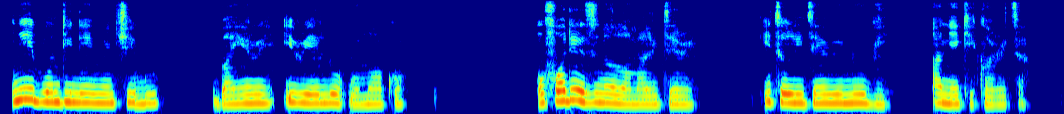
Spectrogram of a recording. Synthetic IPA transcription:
ni˦bʊ˨n̩˦dɪ˦ne˦ŋʷe˦n̩˦t͡ʃe˨ɡ͡bu˦ | ba˨ɲe˦ɾɪ˦i˦ɾi˦e˦lo˨k͡po˨m˦ɔ˦kʊ˦ | ʊ˨fɔ˦dɪ˦e˨zi˦nʊ˦lɔ˨ma˨li˦te˨ɾe˨ | i˦to˦li˦t̬e˦n̩˦ɾi˦nu˦bi˨ | a̰˦n˨e˦ke˨kɔ˨ɾɪ˦ta˨

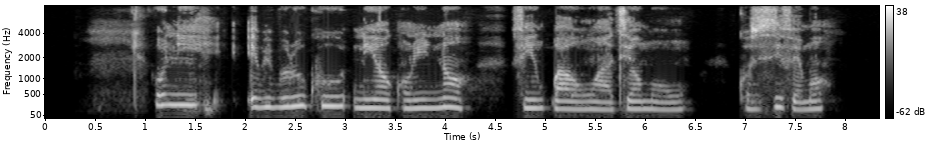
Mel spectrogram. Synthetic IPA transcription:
o˦nĩ˦e˧bi˧bu˨ɾu˦kʰu˦nĩ˦ɔ˧kũ˨ɾ̃ĩ˧˦nãː˦˨ | fi˧ŋ̩˦k͡pa˧o˨hũ˧a˨tʰi˧ɔ˧mɔ̃˨o˨wũ˧ | ko˨s̬i˨˦si˦˨fɛ˨˦mɔ̃˦

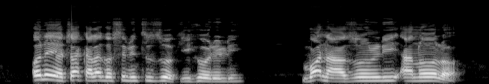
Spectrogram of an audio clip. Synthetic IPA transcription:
o˦ne˦jɔ˨t͡ʃa˦ka˨la˦ɡo˨sɪ˦ɾɪ˦n̩˦tu˦zo˦˨ki˦ɦo˦˨ɾi˦ɾi˦˨ | bɔ˦na˨a˨zʊ˦n̩˦ɾi˦a˦nʊ˦lɔ̰˨

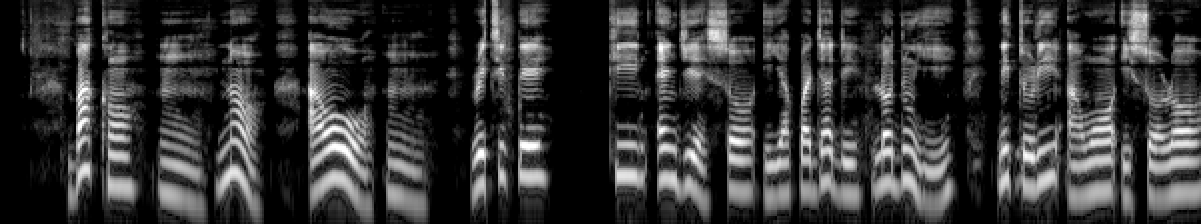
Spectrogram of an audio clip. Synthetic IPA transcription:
ba˦˨kã˧˨ | nãː˦˨ | a˨wõ˦˨ | ɾe˧tʰi˦k͡pe˦ | kʰi˦ɛ˦n˦d͡ʒi˧ɛ˨sɔ˧i˨ja˨k͡pa˧d͡ʒa˦˨de˧lɔ˦dũ˦jiː˨˦nĩ˦to˧ɾi˦a˦˨w̃ɔ̃˧i˨sɔ˨ɾɔ˧

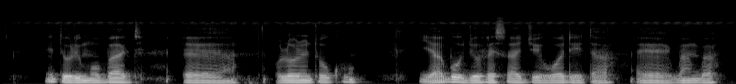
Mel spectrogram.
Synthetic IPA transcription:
nĩ˦to˧ɾi˦mõ˧ba˦˨d | ɛ˨o˧lo˦ɾ̃ĩ˧to˦ku˦˨ | ja̰˨˦bo˦˨d͡ʒo˨˦fɛ˦sa˦d͡ʒo˧˦i˨wɔ˦de˨ta˧ɛ˦˨ɡ͡ba˨˦ŋ̩˦ɡ͡ba˦

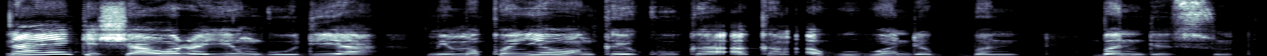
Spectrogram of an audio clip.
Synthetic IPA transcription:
na˦jɐ˦ŋkʲe˨ʃaː˦wɐ˦ɽɐ˨rjɪ˦ŋɡʷoː˨dɪ˦jaː˦ | meː˨mɐ˦kʷɔ˦ɲjɐ˦wɐ˨ŋka˦jkʷuː˦kaː˦ʔa̰˨kɐ˦˨ŋʔa̰˨buː˦bʊ˦wɐ˨nda˨bɐ˦n | bɐ˦˨nda˨su˦ʔ

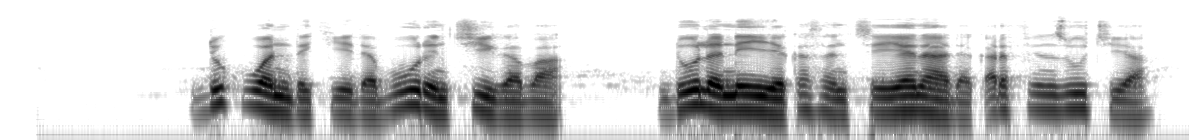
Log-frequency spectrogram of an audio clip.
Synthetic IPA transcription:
dʊ˦kwɐ˦nda˨kʲeː˨da˨buː˦ɽɪ˨nt͡ʃiː˦˨ɡɐ˨ba˦ʔ | doː˦le˨neː˦jaː˦kɐ˦s̬ɐ˨nt͡ʃeː˦jɐ˦naː˨da˨kʼɐ˦ɽɸɪ˦nzuː˦t͡ʃɪ˨jaː˦

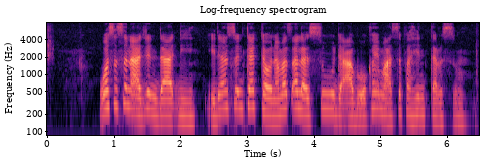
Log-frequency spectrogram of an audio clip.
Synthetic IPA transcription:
wɐ˦su˦sʊ˦naː˨d͡ʒɪ˦ndaː˦ɗiː˦ʔɪ˨dɐ˦nsʊ˦ntɐ˦tːa˨wnaː˨mɐ˦sʼɐ˦lɐ˨rsu˦da̰˨ʔa̰˨boː˨ka˦jma̰ː˨suː˦ɸɐ˨hɪ˦ntɐ˨rsṵ˦˨ʔ

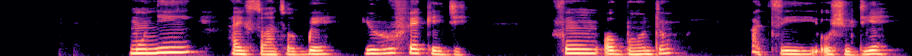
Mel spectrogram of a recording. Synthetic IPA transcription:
mõ˧nĩ˦ | a˨i˨sɔ̃˨a˨tɔ˨ɡ͡bɛ˧ | i˧ɾu˦fɛ˦ke˨d͡ʒi˨ | fũ˦ɔ˧ɡ͡bɔ̃˨ɔ˨˧dɔ̃˦ | a˦˨ti˧o̰˧ʃu˨di˨˦ɛ˦˨

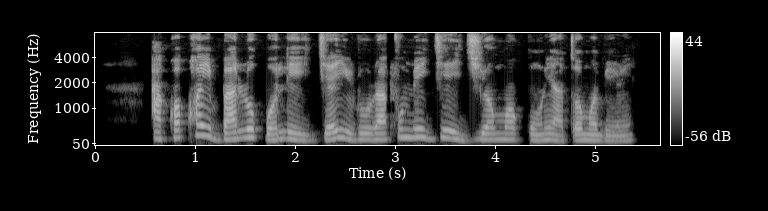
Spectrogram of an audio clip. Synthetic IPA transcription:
a˨kɔ˨˧˦kʰɔ˦i˦˨ba˨˦lo˦˨k͡pɔ˨˦le˦˨i˨d͡ʒɛ˨˦i˦˨ɾo˧ɾa˧fũ˦me˦d͡ʒe˦˨d͡ʒi˨˦ɔ˧mɔ̃˧kũ˨ɾ̃ĩ˧a˨tɔ˨˦mɔ̃˧bĩ˨ɾ̃ĩ˧

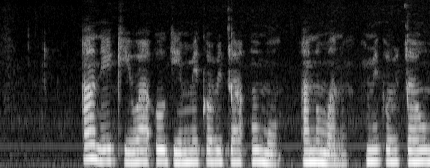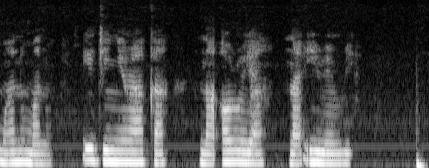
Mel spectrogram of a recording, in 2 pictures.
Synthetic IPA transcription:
a˦ne˨˦kʰe˨wa˦ʔo˦ɡe˨m̩˦me˦kɔ˦ɾi˦ta˦ʊ˦mʊ˨ | a˦nʊ˦ma˨nʊ˨ | m̩˦me˦kɔ˦ɾɪ˦ta˦ʊ˦mʊ˨a˦nʊ˦ma˨nʊ˨ | i˦d͡ʒi˦ɲe˦ɾa˦a˦ka˦ | na˨ʔɔ˦ɾʊ˦ja˦ | na˨i˦ɾi˨m̩˦ɾi˦

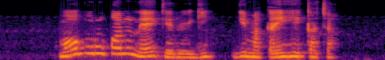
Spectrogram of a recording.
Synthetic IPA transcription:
mɔ˦ɔ˦bʊ˦ɾʊ˦kʷa˦nʊ˦ne˨e˦ke˨ɾe˨ɡɪ˦ | ɡɪ˦ma˨ka˨i˦ɦe˦ka˦t͡ʃa˦

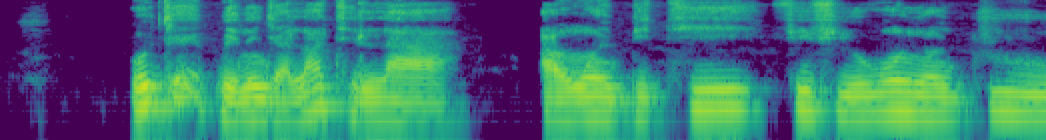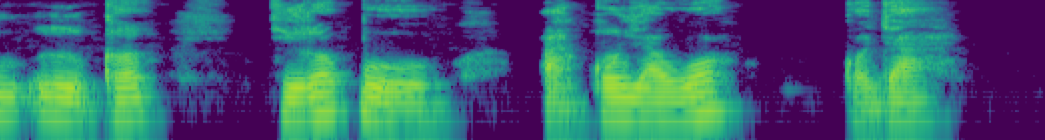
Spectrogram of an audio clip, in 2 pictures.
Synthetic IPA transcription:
o˦d͡ʒɛ˦i˦˨k͡pe˨nĩ˧˨d͡ʒa˨la˨˦ti˧la˧ | a˨w̃ɔ̃˧i˧bi˧tʰi˦fi˦fi˧o˧wo˦j̃ɔ̃˧d͡ʒuː˦˨kã˧ | ti˧ɾɔ˦k͡po˦˨ | a˨kɔ̃˧˦ja˧wɔ˦ | kɔ˨d͡ʒa˦

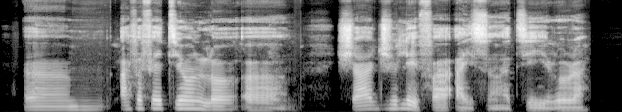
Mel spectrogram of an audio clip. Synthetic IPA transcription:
a˦˨ma˧fɛ˦fɛ˦ti˦o˦n̩˦lɔ˧a˦m | ʃa˨˦d͡ʒu˦le˦˨fa˧a̰˨i˨sã˨a˨tʰi˧i˨ɾo˨˦ɾa˦

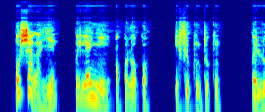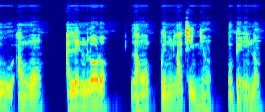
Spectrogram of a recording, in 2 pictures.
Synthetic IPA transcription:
o˦ʃa˦˨la˨je˨˦ | k͡pe˦lɛ˦j̃ĩ˧ɔ˨k͡pɔ˨lɔ˧k͡pɔ˨ | i˨fi˧kũ˨du˧kũ˨ | k͡pɛ˨lu˦a̰˨w̃ɔ̃˧ | a̰˧lɛ˦nũ˧lɔ˦ɾɔ˦˨ | la˨w̃ɔ̃˧k͡pe˧nũ˧la˦ti˧ɲã˧ | o˧bɛ˨ɾ̃ĩ˨˦nãː˦˨

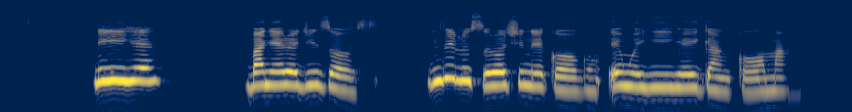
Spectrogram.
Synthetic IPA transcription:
ni˦ɦe˦ | ba˦ɲe˦ɾe˦d͡ʒi˦s̬ɔ˨s | n̩˦dɪ˦lu˨so˨ɾo˦t͡ʃi˦ne˦kɔ˨ɡʊ˨e˦ŋʷe˦ɣi˦i˦ɦe˦ɡa˨ŋ̩˨kɔ˨ɔ˦ma˦

